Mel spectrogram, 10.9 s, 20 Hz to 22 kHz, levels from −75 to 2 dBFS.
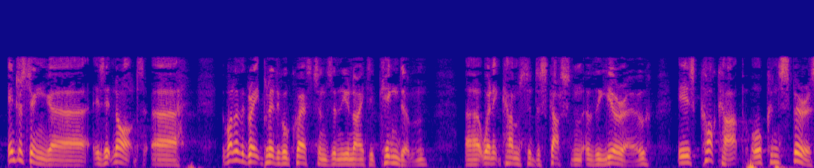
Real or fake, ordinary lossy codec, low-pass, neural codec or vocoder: real; none; 5.4 kHz; none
